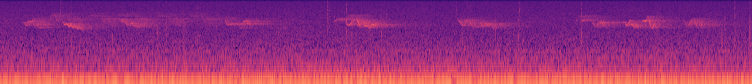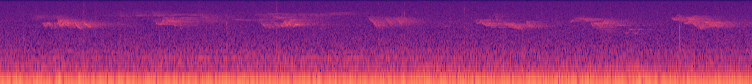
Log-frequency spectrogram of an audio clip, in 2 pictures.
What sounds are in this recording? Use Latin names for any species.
Vireo olivaceus, Seiurus aurocapilla, Setophaga pensylvanica, Setophaga caerulescens, Hylocichla mustelina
